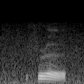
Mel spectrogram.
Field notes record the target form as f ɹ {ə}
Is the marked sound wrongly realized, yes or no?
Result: no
